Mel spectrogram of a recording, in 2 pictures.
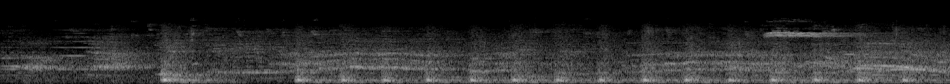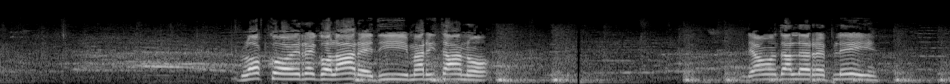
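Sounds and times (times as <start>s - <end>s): whistle blast: 7.6s - 9.2s.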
